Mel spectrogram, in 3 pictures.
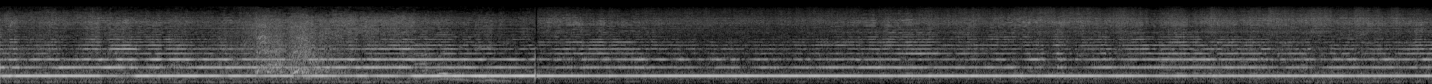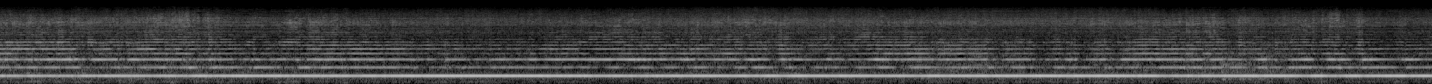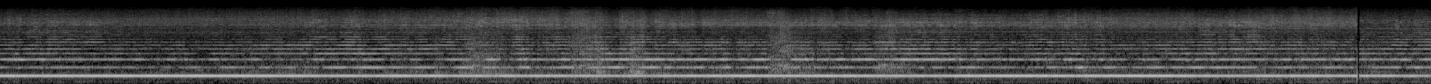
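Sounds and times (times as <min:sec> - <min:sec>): router cutting wood: 0:00.0 - 0:42.9
router spindle whine: 0:00.0 - 0:42.9
rough scrapes: 0:01.2 - 0:05.1.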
